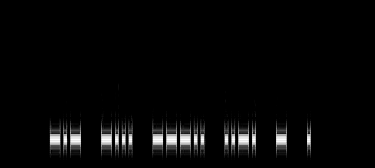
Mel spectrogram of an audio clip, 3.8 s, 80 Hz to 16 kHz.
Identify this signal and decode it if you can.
Morse code, heard as a keyed tone, about 34 wpm, spaced as for 25 wpm, 700 Hz. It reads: KB8FTE
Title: USA Call Signs - 6 Characters - 2x Character Spacing - 35wpm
